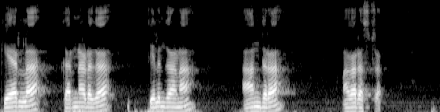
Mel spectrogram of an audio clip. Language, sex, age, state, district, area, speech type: Tamil, male, 30-45, Tamil Nadu, Namakkal, rural, spontaneous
